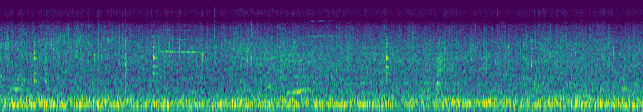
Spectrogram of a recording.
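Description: Steady hiss and scattered small crackles of a street cooking stall: a charcoal fire under cast pans of num kruok (Khmer coconut rice cakes) as they cook.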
